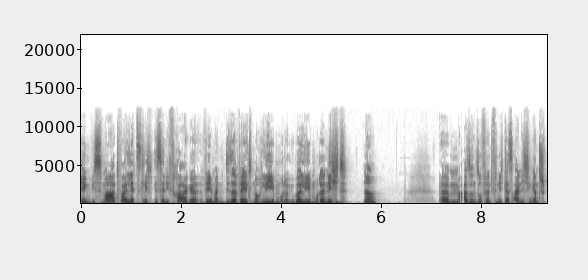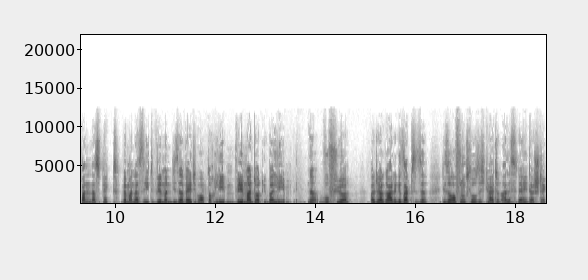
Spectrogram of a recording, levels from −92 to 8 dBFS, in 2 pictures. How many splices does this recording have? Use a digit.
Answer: 0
